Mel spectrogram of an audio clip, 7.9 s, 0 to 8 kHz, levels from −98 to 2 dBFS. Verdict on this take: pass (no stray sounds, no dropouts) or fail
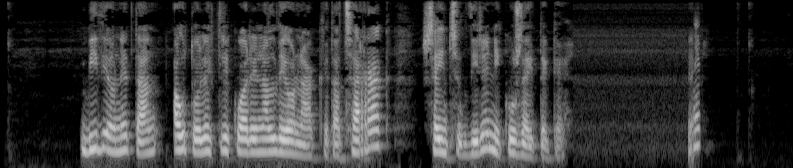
fail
